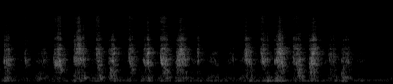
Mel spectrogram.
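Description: A wooden stylus scratches cloud shapes into a flat, black-coated scratch-art paper sheet with fast, repeated short strokes. About 18 quick, dry rasping scrapes come in an uneven rhythm, each a bright hiss centred around 1.6 kHz that stops almost instantly. They are quiet and close, with almost no low end.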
